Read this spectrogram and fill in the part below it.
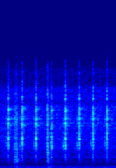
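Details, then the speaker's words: Atari STFM floppy drive on reset: sharp, dry ticks at about five a second as the head seeks repeatedly without reading. The drive has carved a groove into the disk and is believed dead. "I mean we reset it and you'll be able to hear it [Music] and that sounds horrible yeah we're getting nowhere"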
